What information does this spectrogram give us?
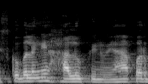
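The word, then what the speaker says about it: jalapeño: एक देखिए मैरी ओना, यहाँ पर जे का साइलेंट नहीं हो जाता, जे का उच्चारण नहीं किया जाता, इसको बोलेंगे मैरियोना। उसी तरह देखिए हालोपिनो, ये जो मैरियोना होता है ना, इसका मतलब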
